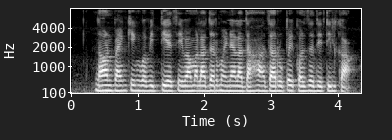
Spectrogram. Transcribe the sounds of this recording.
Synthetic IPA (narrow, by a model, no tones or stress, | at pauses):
nɔnbɛ̃ŋkiŋɡʋəʋit̪ːijəseʋaməlad̪əɾm̤əɦiɳjalad̪əɦɦəd͡zaɾːupəjekəɾd͡zəd̪et̪iːlka̰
